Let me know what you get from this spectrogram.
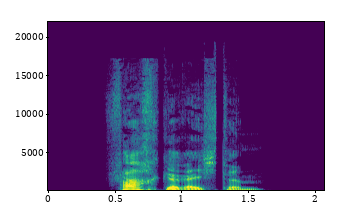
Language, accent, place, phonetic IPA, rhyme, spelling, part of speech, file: German, Germany, Berlin, [ˈfaxɡəˌʁɛçtəm], -axɡəʁɛçtəm, fachgerechtem, adjective, De-fachgerechtem.ogg
- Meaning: strong dative masculine/neuter singular of fachgerecht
